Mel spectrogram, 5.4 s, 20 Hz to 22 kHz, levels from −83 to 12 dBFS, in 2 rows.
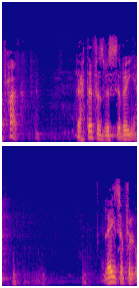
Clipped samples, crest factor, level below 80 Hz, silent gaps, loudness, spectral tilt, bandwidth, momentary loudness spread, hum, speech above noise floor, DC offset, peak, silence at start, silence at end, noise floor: under 0.1%; 22 dB; -70 dBFS; none; -22 LUFS; -4.5 dB/octave; 8.4 kHz; 21 LU; none; 44 dB; under 0.1%; -4 dBFS; 0 s; 0 s; -66 dBFS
